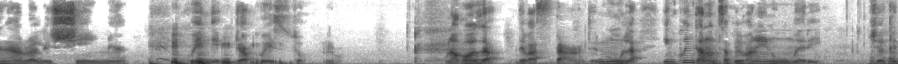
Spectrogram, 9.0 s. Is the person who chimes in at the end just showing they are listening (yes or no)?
yes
